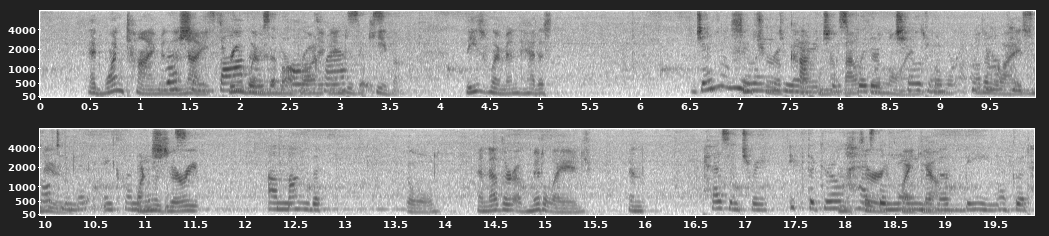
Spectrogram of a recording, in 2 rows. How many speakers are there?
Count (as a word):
two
